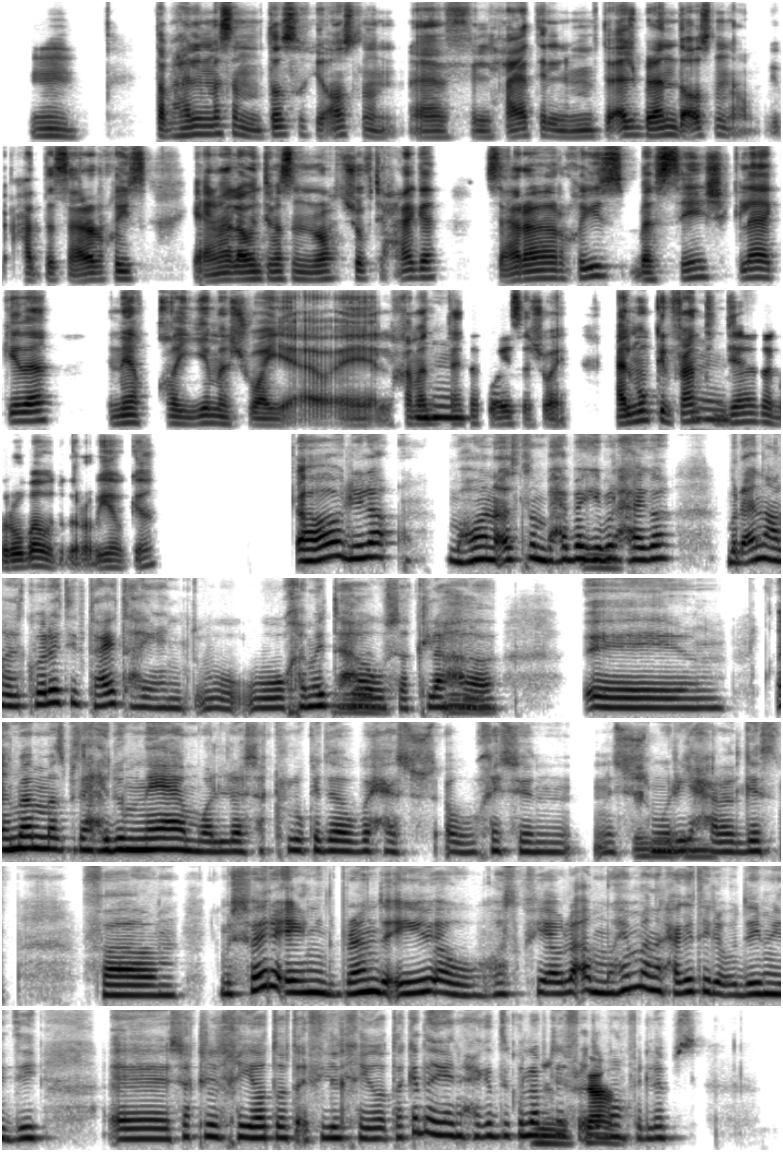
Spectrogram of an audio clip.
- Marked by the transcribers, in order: in English: "brand"; tapping; in English: "الquality"; in English: "الbrand"
- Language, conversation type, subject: Arabic, podcast, إزاي بتختار لبسك كل يوم؟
